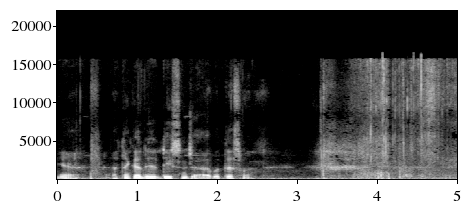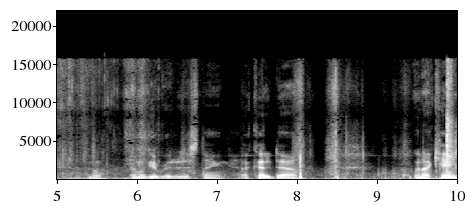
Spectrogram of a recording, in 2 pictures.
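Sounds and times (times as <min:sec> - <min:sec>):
footsteps through dry leaves: 0:03.6 - 0:06.8.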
